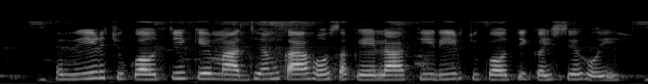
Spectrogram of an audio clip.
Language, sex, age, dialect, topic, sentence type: Bhojpuri, female, 18-24, Western, banking, question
